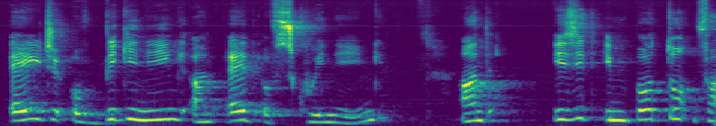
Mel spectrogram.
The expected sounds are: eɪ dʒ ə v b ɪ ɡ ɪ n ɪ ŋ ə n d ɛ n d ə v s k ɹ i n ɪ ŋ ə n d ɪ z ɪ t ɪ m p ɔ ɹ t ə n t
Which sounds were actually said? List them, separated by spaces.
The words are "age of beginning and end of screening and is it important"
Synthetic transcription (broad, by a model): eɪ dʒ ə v b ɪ ɡ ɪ n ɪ ŋ ə n d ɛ d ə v s k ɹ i n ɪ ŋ ə n d ɪ z ɪ t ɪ m p ɔ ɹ t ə n t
